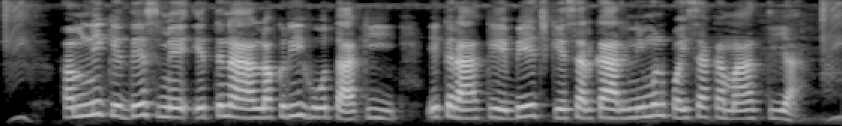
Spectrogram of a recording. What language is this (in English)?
Bhojpuri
